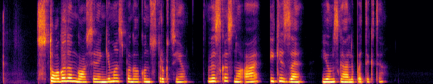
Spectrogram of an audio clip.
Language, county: Lithuanian, Vilnius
